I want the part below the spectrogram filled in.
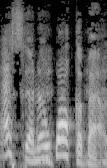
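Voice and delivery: half-hearted put-on British accent. Joking along with the other speaker: bad put-on British accent. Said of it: "Walkabout ain't even British".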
